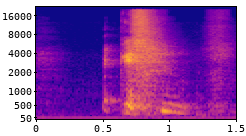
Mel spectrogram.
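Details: Someone reading aloud in Japanese breaks off with a quick inward catch of breath, then one sharp, hissing, voiced burst of air that fades into a short exhale: a single sneeze.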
